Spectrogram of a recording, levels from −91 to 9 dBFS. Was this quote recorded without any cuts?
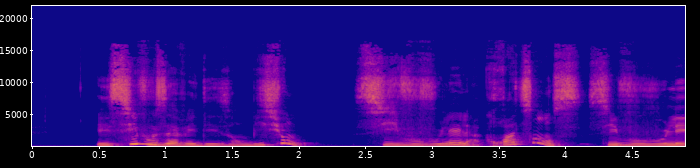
yes; 0 cuts

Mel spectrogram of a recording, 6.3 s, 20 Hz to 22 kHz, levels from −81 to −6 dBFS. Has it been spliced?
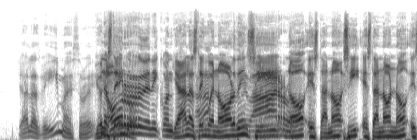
yes; 2 cuts; at 1.5 s, 5.2 s

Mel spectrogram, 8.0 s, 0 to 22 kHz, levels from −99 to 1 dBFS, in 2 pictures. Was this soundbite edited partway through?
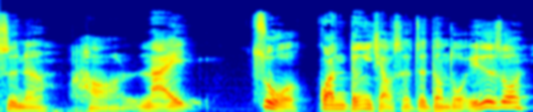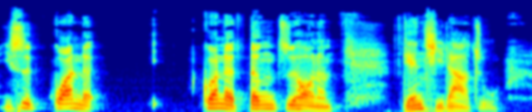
no; 0 cuts

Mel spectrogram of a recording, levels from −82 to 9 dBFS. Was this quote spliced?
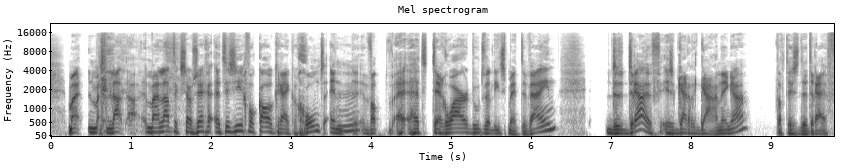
no; 0 cuts

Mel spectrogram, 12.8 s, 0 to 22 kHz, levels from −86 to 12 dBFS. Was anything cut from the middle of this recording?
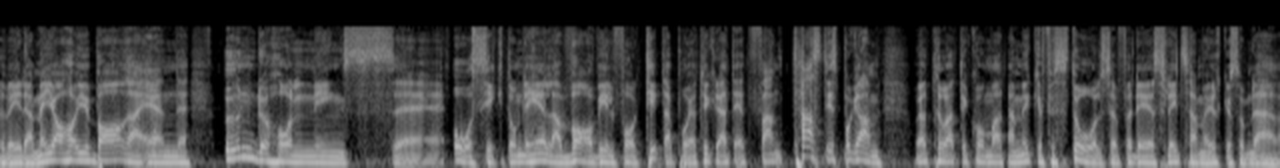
yes; 1 cut; at 10.1 s

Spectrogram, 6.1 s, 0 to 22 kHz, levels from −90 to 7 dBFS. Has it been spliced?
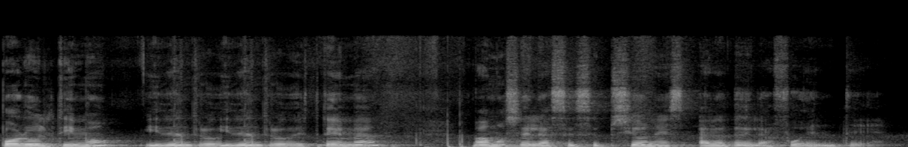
yes; 4 cuts; at 1.5 s, 2.1 s, 3.5 s, 4.9 s

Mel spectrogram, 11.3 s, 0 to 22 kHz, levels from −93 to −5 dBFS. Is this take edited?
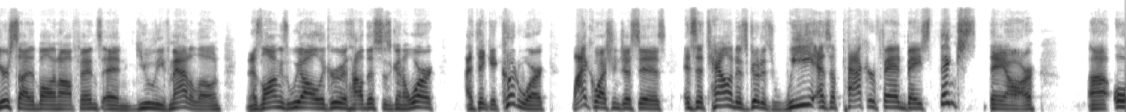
yes; 1 cut; at 9.9 s

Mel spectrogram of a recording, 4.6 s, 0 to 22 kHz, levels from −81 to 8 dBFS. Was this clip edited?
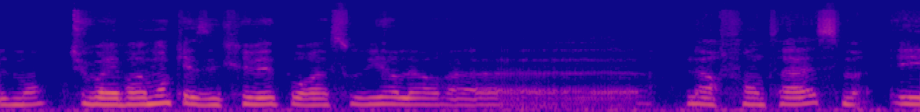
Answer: no; 0 cuts

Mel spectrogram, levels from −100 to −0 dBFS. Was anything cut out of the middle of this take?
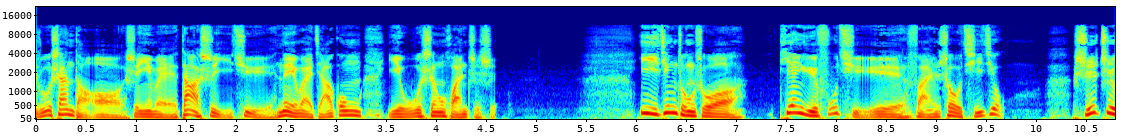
no; 0 cuts

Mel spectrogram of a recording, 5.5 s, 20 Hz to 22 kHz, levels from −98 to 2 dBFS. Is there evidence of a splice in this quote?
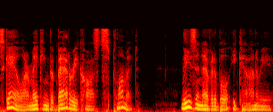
no; 0 cuts

